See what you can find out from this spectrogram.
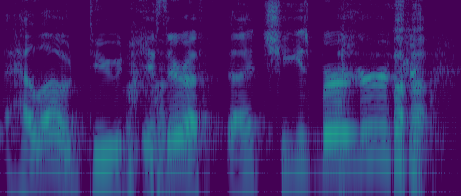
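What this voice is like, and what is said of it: Put-on American accent. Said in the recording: “he does an American accent”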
